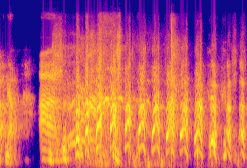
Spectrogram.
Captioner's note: laughter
